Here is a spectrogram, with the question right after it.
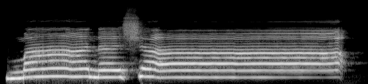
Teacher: تو یہاں پر دیکھیے شین کے اوپر مد ہے، اور یہ مد متصل ہے، اور اس کا ڈیوریشن 3 سے 4 الف کے برابر ہوتا ہے۔ پہلے ہم اس کو لمبا کریں گے 4 الف کے برابر یا 3 الف کے برابر، اس کے بعد حمزہ پر آ کر جھٹکا دے کر ہم نے سٹاپ کرنا ہے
